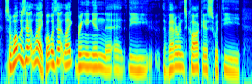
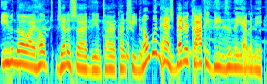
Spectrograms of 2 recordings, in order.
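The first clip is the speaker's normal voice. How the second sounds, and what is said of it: Donald Trump impression. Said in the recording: “a Trump impersonation”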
